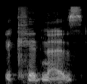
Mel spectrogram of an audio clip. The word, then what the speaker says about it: echidna: And I didn't know how to pronounce echidnas at that time. So I was like, echidnas, echidnas. – Something with a weird name. – Yes. So it's an echidna.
